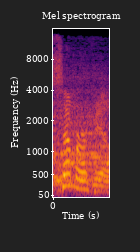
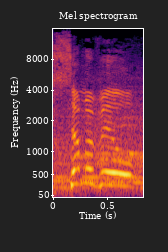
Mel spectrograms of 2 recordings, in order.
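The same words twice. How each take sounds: First: It is said with a plain, unaccented pronunciation. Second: It is said with a Boston-style accent. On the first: The speaker calls it right. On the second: The speaker calls it wrong. "Kind of Boston accented that one"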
